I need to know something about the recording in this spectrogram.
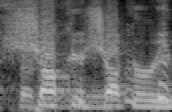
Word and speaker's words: charcuterie: to call it There's a C in charcuterie. it. Shuckery board. Yeah, I just learned how to say it recently.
